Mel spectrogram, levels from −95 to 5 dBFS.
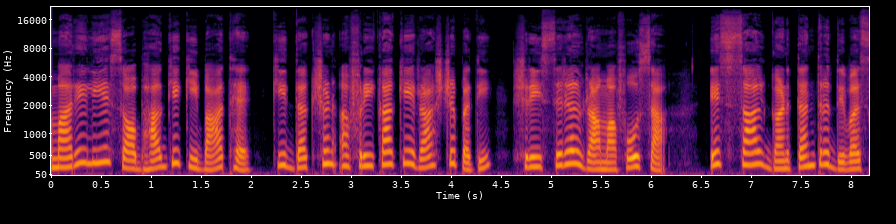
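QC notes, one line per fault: No faults detected in this clip.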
